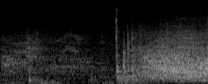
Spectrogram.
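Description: A large wooden drawer pulled open on its metal drawer slides: a click a little past halfway, then a rolling, rushing slide that grows louder toward the end.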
